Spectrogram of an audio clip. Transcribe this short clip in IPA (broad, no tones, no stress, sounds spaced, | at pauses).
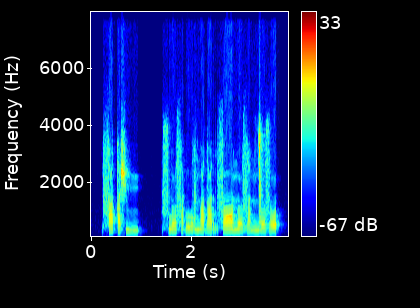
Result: s ə tˤ ə ʃ yː | s uː sˤ ə ɡ uː ʁ n y dˤ uː r s ɒː n uː zˤ i n ŋ͡ǀ u zˤ u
